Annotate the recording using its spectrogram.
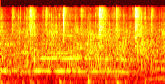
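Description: Soft background music: a sustained keyboard-like note held steady, joined about half a second in by a higher held note, both fading out near the end, over a low hum of congregation noise.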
